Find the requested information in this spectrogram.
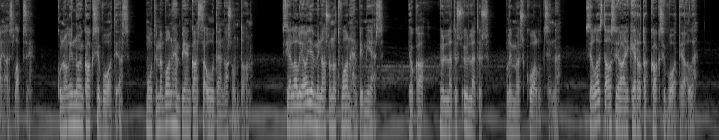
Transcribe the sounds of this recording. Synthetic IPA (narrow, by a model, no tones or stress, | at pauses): jɑ̰jslɑ̰psḭkunolinno̞jŋkɑksiʋuot̪ḭɑ̰s | muːt̪imːeʋɑnɦe̞mpieŋkɑnsːɑ̰ʔuːt̪e̞ːnɑsṵnt̪o̰ːn | siælːæoliɑjemːinɑsunːut̪ʋɑnɦe̞mpimiæs | jokɑ | ylːæt̪ysylːæt̪ys | olimyøskuolːṵt̪sḭnːe | selːɑjst̪ɑɑsiɑːejke̞rːot̪ɑkːɑksiʋṵo̰t̪iɑ̰ːlːḛ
